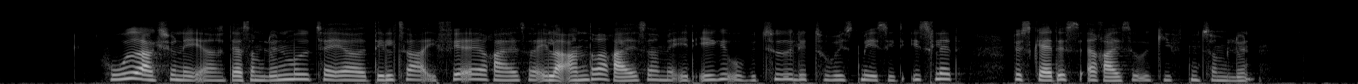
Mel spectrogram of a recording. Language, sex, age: Danish, female, 42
